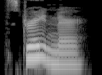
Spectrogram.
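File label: "straightener", British English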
